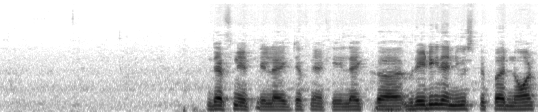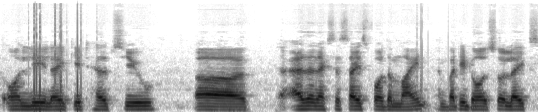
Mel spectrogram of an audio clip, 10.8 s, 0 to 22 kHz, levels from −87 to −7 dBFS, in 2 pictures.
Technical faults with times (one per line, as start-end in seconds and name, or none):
5.67-6.36 processor overload crackle
9.56-9.87 processor overload crackle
